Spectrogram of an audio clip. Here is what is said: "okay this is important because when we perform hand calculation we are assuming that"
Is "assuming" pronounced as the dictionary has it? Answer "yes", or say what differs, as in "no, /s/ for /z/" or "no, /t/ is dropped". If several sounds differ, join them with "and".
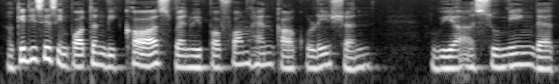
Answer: yes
